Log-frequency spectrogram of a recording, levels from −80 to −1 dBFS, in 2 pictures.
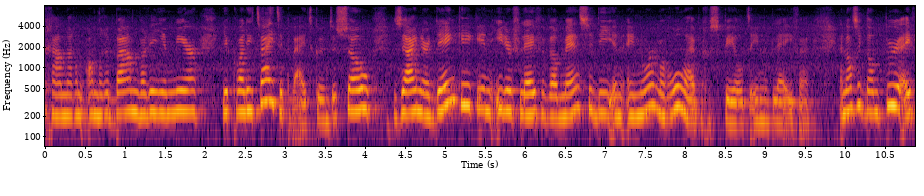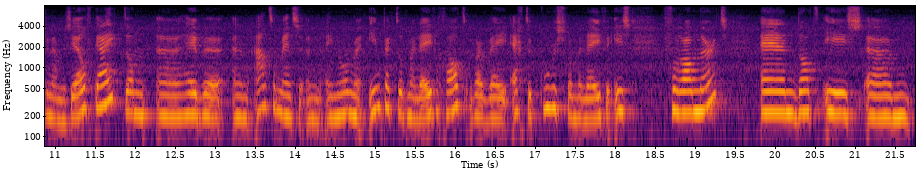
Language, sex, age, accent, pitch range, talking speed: Dutch, female, 40-59, Dutch, 195-230 Hz, 180 wpm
